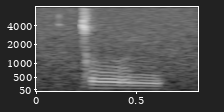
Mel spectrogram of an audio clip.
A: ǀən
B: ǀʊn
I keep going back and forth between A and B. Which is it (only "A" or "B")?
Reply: B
